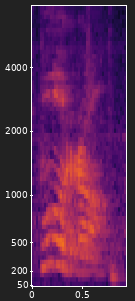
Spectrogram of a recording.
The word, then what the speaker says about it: burro: Both of those kind of make a softer B sound. It's not as hard as boy, okay?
